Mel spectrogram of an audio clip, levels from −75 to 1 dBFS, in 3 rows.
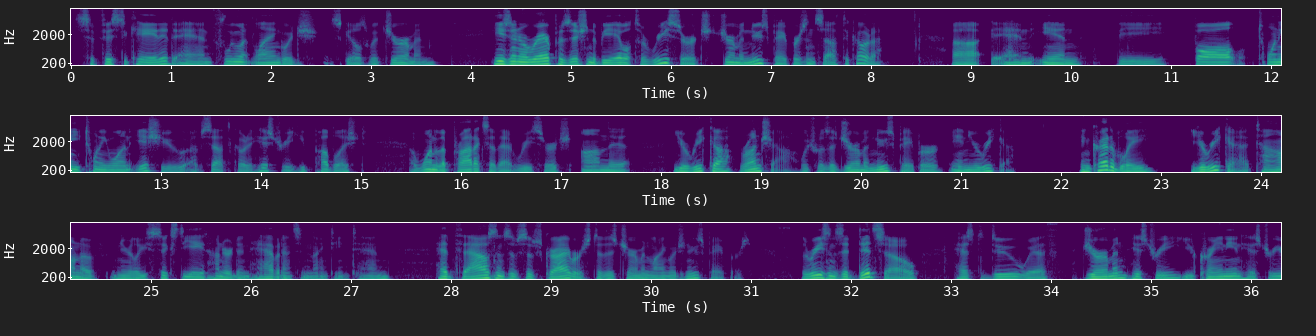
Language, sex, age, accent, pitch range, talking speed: English, male, 50-69, American, 95-120 Hz, 140 wpm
